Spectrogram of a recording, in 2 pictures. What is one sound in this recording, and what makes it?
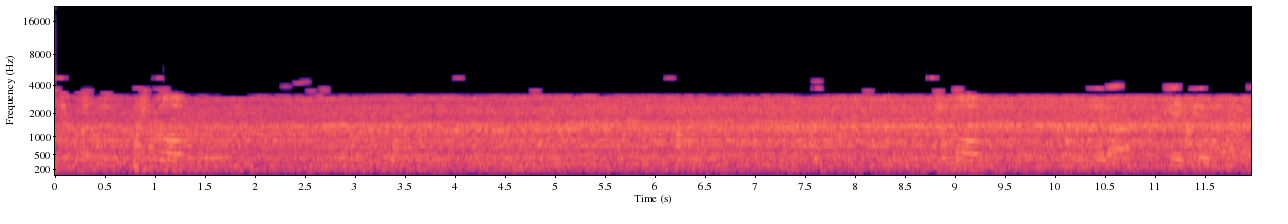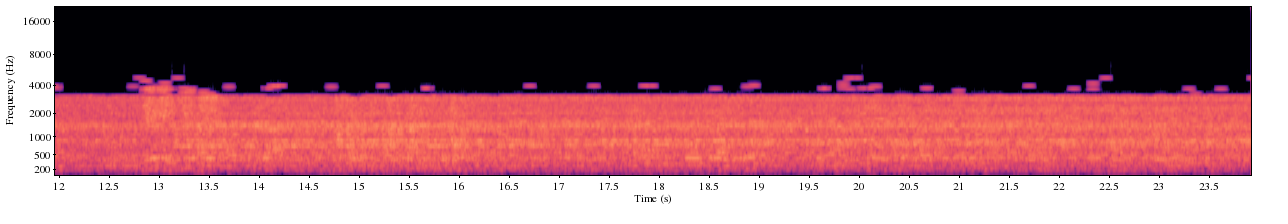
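A train rolls steadily along the tracks with a constant rumble.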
